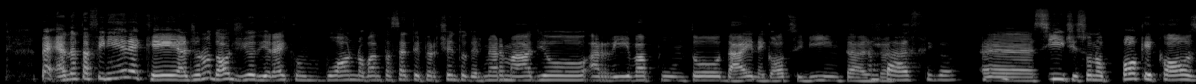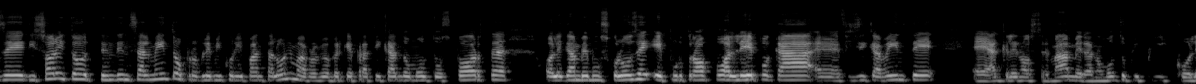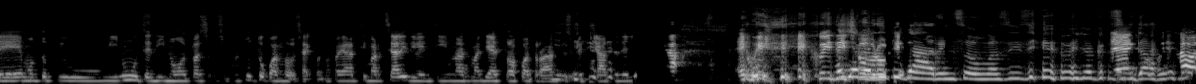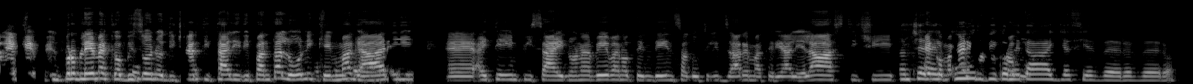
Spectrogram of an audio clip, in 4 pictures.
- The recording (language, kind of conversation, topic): Italian, podcast, Che importanza dai alla sostenibilità nei tuoi acquisti?
- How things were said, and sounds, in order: chuckle; chuckle; tapping; other background noise; chuckle; unintelligible speech; laughing while speaking: "e quin e quindi c'ho proble"; chuckle; laughing while speaking: "meglio così dai"; chuckle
